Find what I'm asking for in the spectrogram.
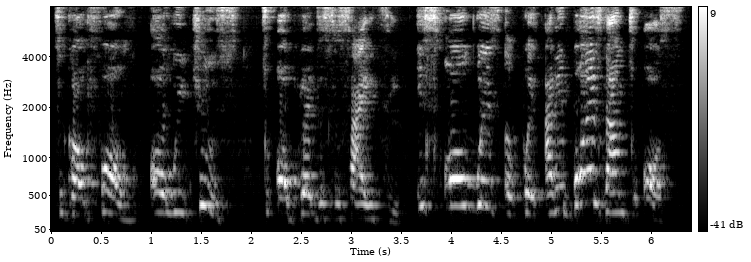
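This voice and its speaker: A woman's voice: sits high, expressive, moderate pace, a little mellow, reverberant, recorded from a distance, rough recording. A woman, a lawyer guest on a talk show, speaking in a reflective, persuasive way. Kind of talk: studio interview answers.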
